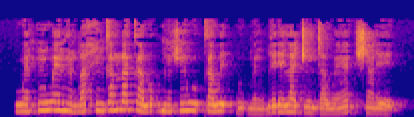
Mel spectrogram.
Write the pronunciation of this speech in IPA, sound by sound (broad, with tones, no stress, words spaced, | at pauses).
wɛ̃˧kũ˦wɛ̃˦ ɡɛ̃˧ba˦hĩ˦ ɡa˦ma˦ka˧ wɔ˦ɡ͡bĩ˧ʃĩ˦ wu˧ka˦we˦˨ k͡pu˨bɛ̃˨ ɡ͡be˧ɾe˧la˧d͡ʒĩ˨ da˨wɛ̃˨˦ | ʃã˨ ɾe˨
